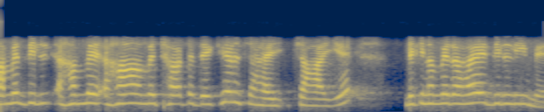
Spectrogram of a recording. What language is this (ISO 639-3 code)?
mai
